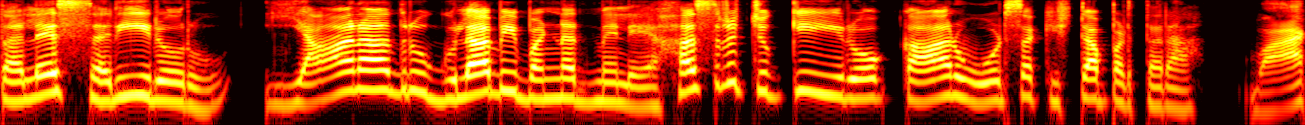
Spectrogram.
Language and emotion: Kannada, disgusted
